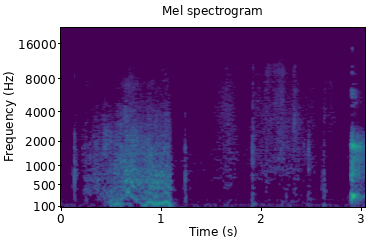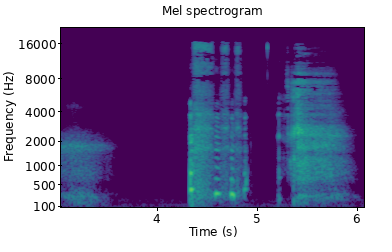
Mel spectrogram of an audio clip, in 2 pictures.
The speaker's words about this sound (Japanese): それじゃ、ファスナー失礼するわね。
